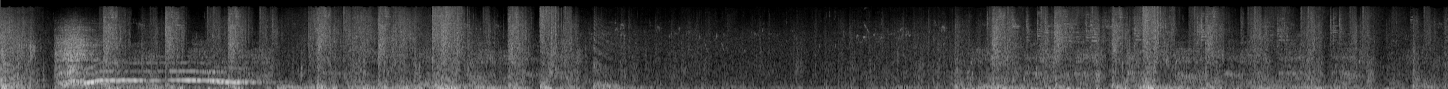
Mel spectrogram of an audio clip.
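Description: Game battle sounds of magic spells and weapon hits clash in quick bursts.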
